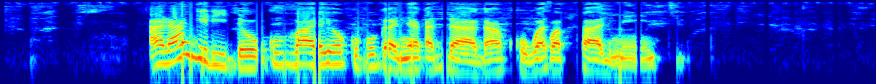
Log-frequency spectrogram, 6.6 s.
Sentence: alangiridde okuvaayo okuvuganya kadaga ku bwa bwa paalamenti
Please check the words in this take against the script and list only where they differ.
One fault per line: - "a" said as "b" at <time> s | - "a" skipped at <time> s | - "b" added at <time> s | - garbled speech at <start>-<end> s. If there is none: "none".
none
